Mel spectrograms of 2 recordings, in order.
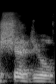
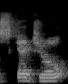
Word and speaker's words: schedule: six um again scheduled schedule um generally if you're listening to the news and television it's scheduled but a lot of people say schedule and I'm old school schedule yeah so yeah I'm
